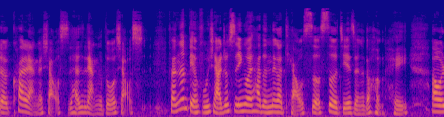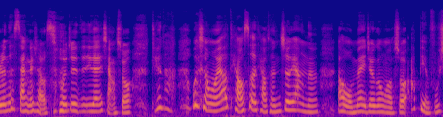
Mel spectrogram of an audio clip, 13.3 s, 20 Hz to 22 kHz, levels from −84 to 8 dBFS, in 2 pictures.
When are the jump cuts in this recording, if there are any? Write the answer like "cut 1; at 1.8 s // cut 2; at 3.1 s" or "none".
cut 1; at 2.5 s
